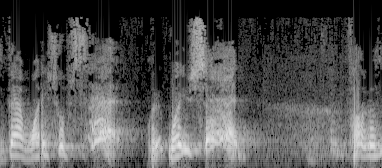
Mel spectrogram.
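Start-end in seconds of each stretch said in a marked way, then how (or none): 0.0-2.5 put-on high-pitched child's questioning; small, high puzzled son voice; concerned kid. Kid asking his upset father why, concerned.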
